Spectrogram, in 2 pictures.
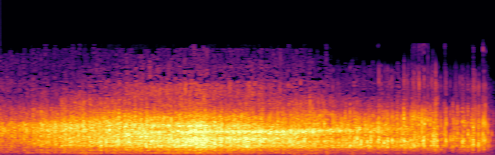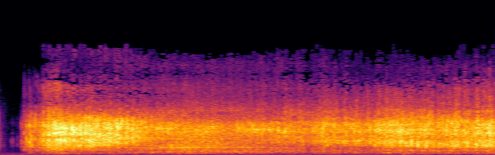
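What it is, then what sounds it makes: Silicone scrubber gloves. A pair of pink silicone scrubber gloves worn on both hands is rubbed and squeezed together beside the microphone without touching it. This produces a steady, bright, crackling hiss like sizzling or light rain. It drops to near silence for a brief moment around the middle before the rubbing resumes.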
